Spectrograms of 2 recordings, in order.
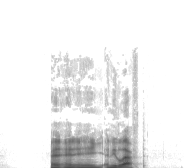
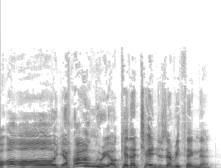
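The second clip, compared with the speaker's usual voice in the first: mock realization; 10 semitones higher than usual. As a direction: exaggerate the dawning understanding, pitched way up. Acted sarcastic sudden understanding.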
